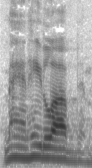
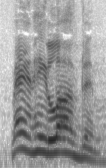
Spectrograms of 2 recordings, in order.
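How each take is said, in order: First: Low, soft aside to a neighbor; confiding aside. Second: Said in the usual way. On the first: Acted. Bystander leans over to the one next to him, confiding aside. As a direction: lean in and say it privately. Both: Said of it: "leans over and goes".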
